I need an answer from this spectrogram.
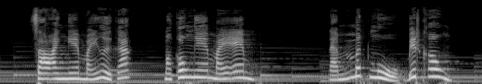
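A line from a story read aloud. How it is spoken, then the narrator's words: Screaming. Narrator (Vietnamese): Em gào lên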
